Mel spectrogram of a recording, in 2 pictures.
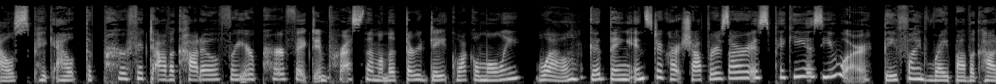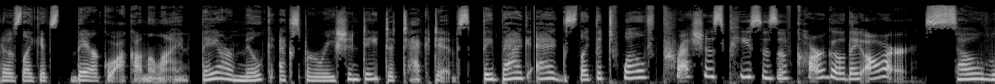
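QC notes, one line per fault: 2.22, 15.30, 16.05 and 19.27 s, bit error spike: isolated sharp broadband ticks, peaking at about −14, −2, −8 and −2 dBFS, each from a single flipped bit spiking one sample (three at 2.22 s).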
